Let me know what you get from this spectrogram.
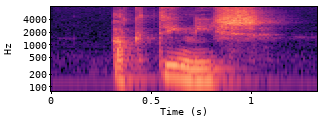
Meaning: actinic
- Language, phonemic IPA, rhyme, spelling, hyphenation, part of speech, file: Dutch, /ˌɑkˈti.nis/, -inis, actinisch, ac‧ti‧nisch, adjective, Nl-actinisch.ogg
